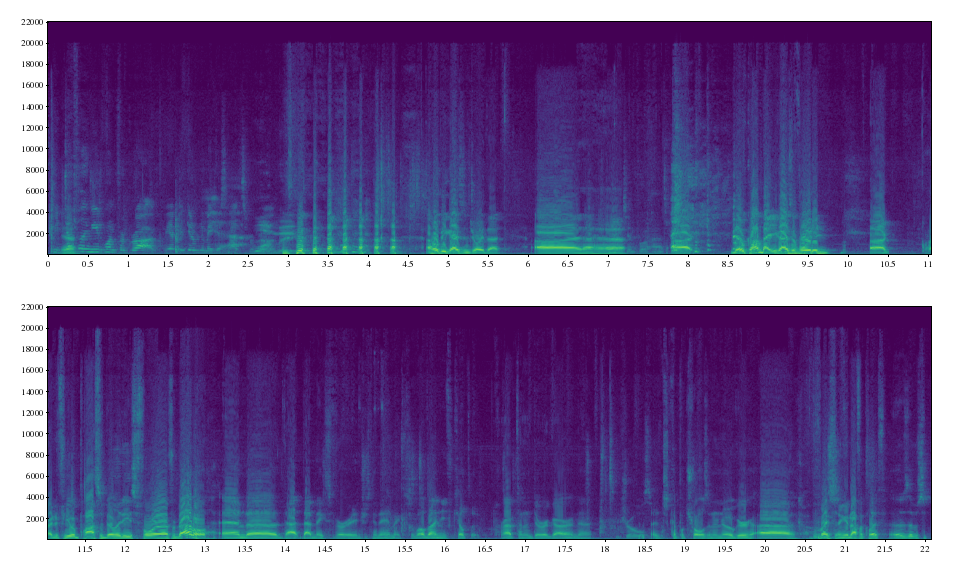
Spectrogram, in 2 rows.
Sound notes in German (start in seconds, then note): 2.7 lacht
